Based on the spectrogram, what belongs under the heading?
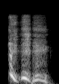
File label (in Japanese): Damage, jp; voices; heroes; Dimael; kings raid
